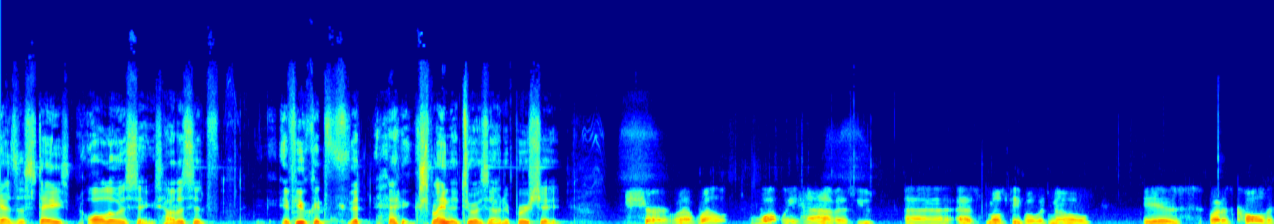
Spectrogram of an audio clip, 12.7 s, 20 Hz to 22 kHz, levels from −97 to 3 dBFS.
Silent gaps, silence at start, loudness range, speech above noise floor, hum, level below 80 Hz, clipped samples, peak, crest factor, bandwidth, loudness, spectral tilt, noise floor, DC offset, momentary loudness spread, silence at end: none; 0 s; 6 LU; 34 dB; none; -62 dBFS; under 0.1%; -8 dBFS; 20 dB; 13.5 kHz; -28 LUFS; -6 dB/octave; -61 dBFS; under 0.1%; 13 LU; 0 s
